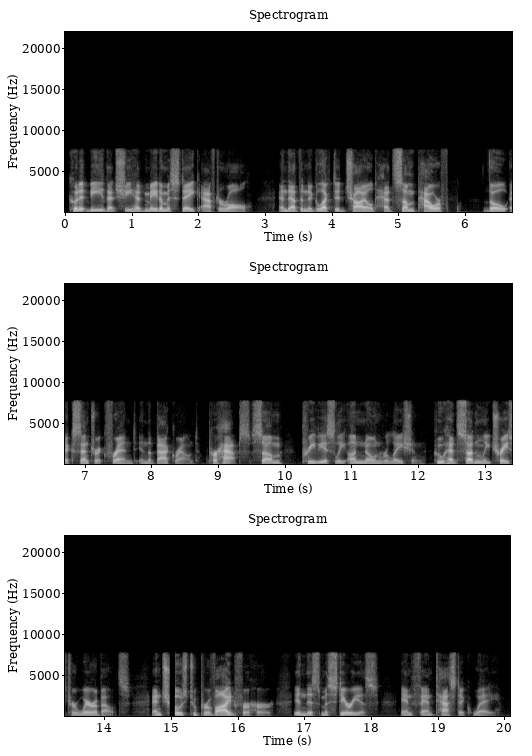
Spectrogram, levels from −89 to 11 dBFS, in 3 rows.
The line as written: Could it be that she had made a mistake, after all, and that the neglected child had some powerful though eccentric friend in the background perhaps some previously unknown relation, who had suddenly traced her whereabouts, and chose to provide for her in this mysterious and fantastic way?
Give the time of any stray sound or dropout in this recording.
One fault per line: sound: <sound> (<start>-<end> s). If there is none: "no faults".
sound: dropout (5.7-5.9 s)
sound: dropout (15.0-15.1 s)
